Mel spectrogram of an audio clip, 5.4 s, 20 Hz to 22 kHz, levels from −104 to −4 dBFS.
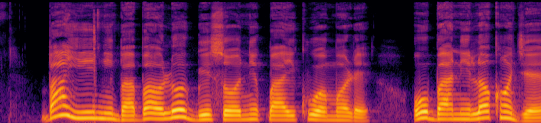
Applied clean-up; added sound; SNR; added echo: neural mask model Resemble Enhance denoiser.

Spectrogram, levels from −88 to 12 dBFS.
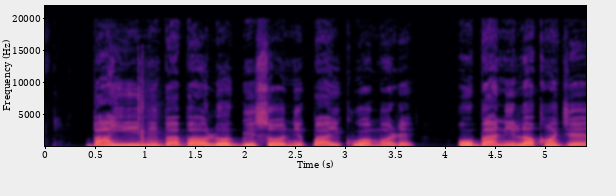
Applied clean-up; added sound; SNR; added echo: neural mask model RNNoise.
